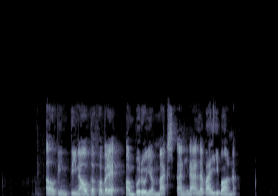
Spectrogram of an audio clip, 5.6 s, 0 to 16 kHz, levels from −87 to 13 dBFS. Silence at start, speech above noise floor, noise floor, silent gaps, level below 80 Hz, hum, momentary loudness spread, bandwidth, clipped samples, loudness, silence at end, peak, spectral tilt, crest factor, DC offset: 0.9 s; 60 dB; -79 dBFS; none; -60 dBFS; none; 7 LU; 7.8 kHz; under 0.1%; -19 LUFS; 0.85 s; -2 dBFS; -5 dB/octave; 18 dB; under 0.1%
